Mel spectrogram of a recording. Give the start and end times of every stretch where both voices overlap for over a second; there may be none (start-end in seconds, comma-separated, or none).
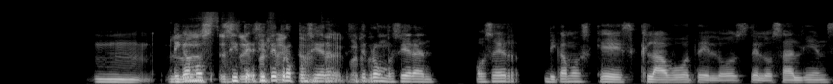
1.7-3.8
